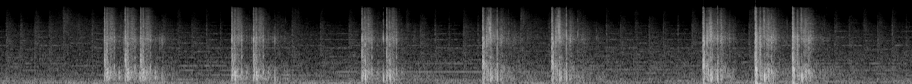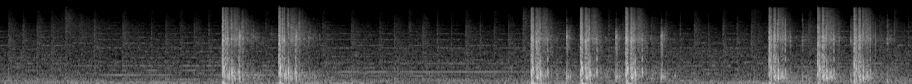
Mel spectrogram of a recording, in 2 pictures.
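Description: Gunshots: about twenty sharp cracks, single or in quick runs of two to four, every second or two, over steady background music.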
